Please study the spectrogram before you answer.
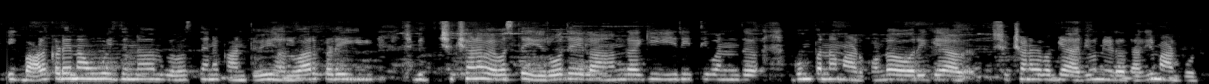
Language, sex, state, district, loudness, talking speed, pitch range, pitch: Kannada, female, Karnataka, Dharwad, -16 LUFS, 125 wpm, 215-245 Hz, 230 Hz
